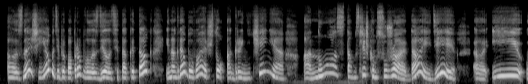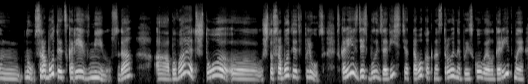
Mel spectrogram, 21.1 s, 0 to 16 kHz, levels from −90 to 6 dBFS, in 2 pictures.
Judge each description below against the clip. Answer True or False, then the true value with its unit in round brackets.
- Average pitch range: False (6.1 semitones)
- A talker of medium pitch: False (220 Hz)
